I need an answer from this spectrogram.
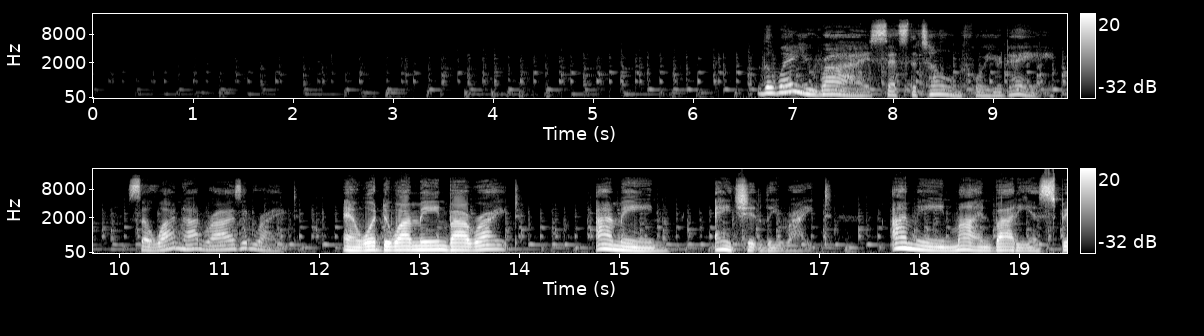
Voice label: Promo; RisING BEMBE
